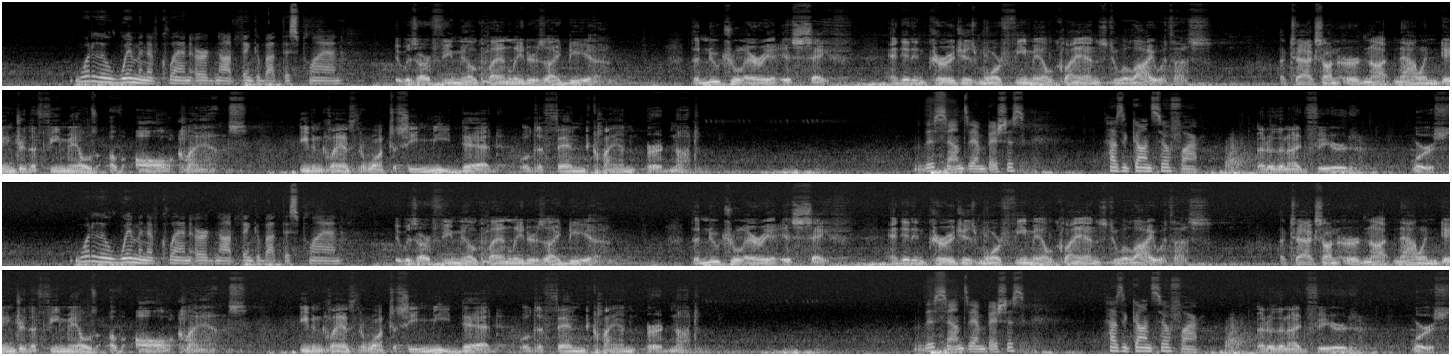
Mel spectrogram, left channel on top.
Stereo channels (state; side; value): noise; right; hiss, 24 dB below the sound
